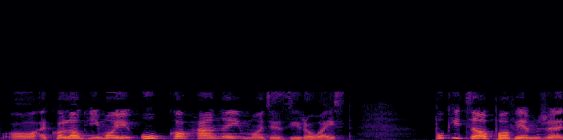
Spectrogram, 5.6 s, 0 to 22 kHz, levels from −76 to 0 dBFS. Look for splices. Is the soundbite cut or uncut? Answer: cut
